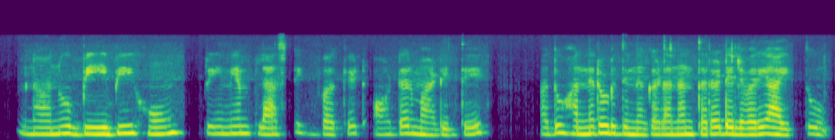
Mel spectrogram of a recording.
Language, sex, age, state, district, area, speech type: Kannada, female, 30-45, Karnataka, Shimoga, rural, read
